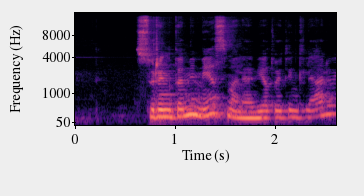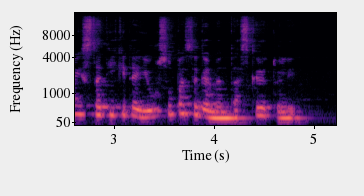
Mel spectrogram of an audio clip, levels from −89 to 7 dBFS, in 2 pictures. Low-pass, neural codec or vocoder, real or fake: 14.4 kHz; none; real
